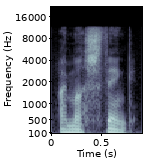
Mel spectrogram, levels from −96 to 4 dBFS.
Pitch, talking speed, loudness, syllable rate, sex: 95 Hz, 195 wpm, -16 LUFS, 4.2 syllables/s, male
